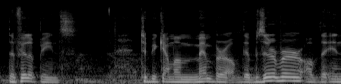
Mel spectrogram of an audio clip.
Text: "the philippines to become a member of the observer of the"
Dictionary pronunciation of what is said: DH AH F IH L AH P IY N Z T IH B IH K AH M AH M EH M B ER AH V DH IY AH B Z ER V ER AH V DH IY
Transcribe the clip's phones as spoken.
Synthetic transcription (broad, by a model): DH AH F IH L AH P IY N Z T IH B IH K AH M AH M EH M B ER AH V DH IY AH B Z ER V ER AH V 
